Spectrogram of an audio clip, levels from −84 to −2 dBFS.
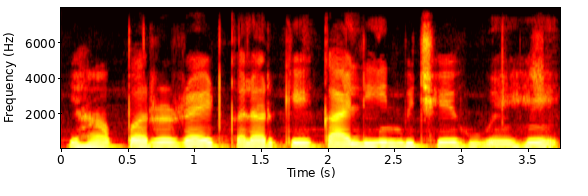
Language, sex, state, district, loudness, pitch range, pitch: Hindi, female, Madhya Pradesh, Bhopal, -11 LUFS, 170-185 Hz, 180 Hz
